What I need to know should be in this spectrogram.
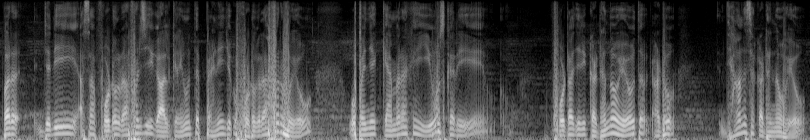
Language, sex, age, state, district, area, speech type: Sindhi, male, 45-60, Delhi, South Delhi, urban, spontaneous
